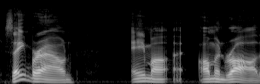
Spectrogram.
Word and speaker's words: Amon-Ra St. Brown: St. Brown, Amon-Ra.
